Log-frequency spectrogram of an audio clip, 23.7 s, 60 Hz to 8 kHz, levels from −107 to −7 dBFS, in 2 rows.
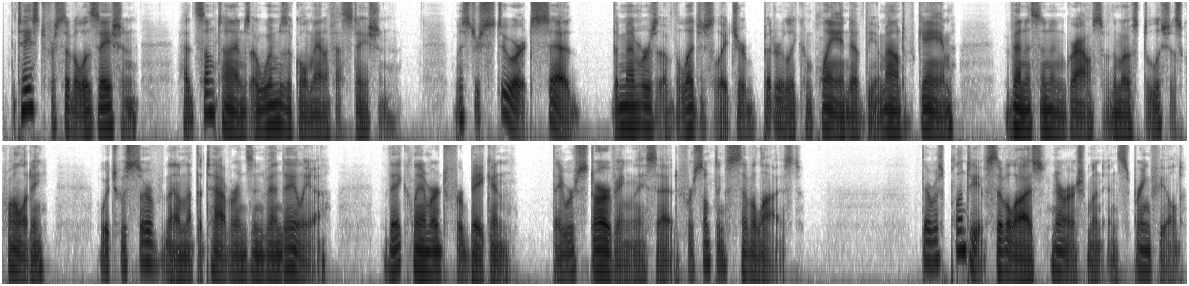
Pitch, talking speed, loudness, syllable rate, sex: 90 Hz, 150 wpm, -23 LUFS, 6.0 syllables/s, male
